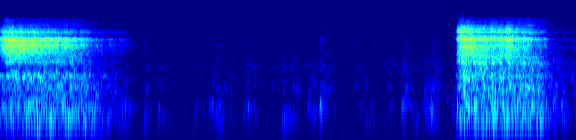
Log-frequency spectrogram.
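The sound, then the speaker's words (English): Slow, deep breathing at the start of a calming centering exercise: two long, airy breaths separated by several seconds of near silence. “We're going to begin by taking some long, slow, deep breaths in order to center ourselves.”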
